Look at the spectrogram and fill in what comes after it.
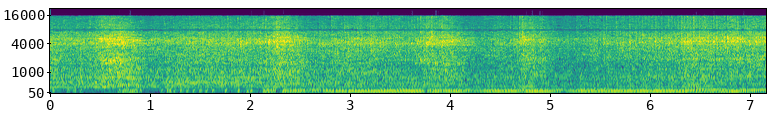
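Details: Ford Mk3 Cortina, sat in a field since 1983, running after charging up, filing the points and pumping the accelerator; strong, steady, even beat with light revving, no knocks or misses; won't die, sounds healthy.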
